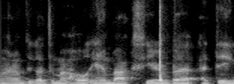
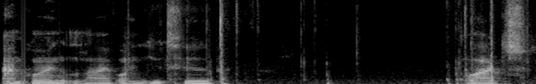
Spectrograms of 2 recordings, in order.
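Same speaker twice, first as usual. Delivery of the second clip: quiet, slow, typing it out; muttering while typing; 3 semitones lower, 7 dB quieter, slower than usual. Real, not acted. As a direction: mumble the message to yourself. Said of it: "So I am messaging a couple people".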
